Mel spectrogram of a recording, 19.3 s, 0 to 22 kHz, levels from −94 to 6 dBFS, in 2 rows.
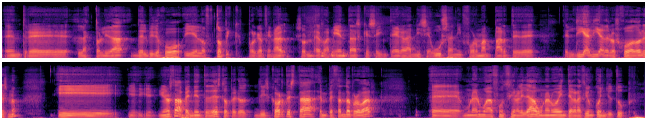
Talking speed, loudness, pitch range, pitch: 170 wpm, -22 LUFS, 95-115 Hz, 100 Hz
